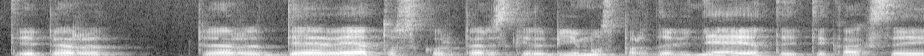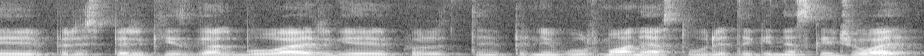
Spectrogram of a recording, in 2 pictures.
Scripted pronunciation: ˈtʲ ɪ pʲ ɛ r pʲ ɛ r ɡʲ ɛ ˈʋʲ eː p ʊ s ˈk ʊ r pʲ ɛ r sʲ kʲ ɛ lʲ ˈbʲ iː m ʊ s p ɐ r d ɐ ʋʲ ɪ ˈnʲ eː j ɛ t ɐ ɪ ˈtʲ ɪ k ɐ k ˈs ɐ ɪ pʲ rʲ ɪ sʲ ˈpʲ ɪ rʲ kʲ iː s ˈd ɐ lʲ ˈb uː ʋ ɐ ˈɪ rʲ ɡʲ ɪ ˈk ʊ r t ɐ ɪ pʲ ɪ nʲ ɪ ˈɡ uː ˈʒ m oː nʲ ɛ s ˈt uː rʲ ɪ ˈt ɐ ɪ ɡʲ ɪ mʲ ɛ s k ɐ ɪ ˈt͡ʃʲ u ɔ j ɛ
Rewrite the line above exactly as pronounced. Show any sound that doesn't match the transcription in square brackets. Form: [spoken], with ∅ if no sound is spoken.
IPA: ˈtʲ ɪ pʲ ɛ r pʲ ɛ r [dʲ] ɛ ˈʋʲ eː [t] ʊ s ˈk ʊ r pʲ ɛ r sʲ kʲ ɛ lʲ ˈbʲ iː m ʊ s p ɐ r d ɐ ʋʲ ɪ ˈnʲ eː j ɛ t ɐ ɪ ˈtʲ ɪ k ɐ k ˈs ɐ ɪ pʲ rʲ ɪ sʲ ˈpʲ ɪ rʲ kʲ iː s [ˈɡ] ɐ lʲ ˈb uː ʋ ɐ ˈɪ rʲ ɡʲ ɪ ˈk ʊ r t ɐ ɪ pʲ ɪ nʲ ɪ ˈɡ uː ˈʒ m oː nʲ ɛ s ˈt uː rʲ ɪ ˈt ɐ ɪ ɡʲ ɪ [nʲ] ɛ s k ɐ ɪ ˈt͡ʃʲ u ɔ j ɛ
